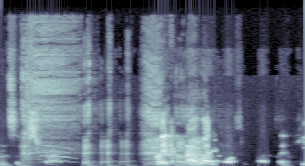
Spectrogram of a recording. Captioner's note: laughs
